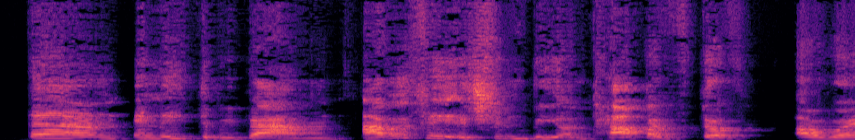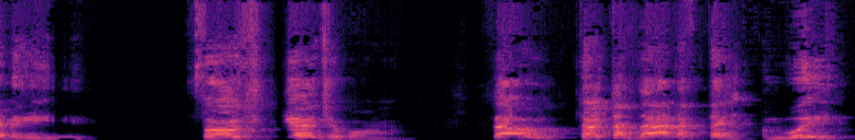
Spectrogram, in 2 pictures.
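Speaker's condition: Profoundly deaf, born profoundly deaf

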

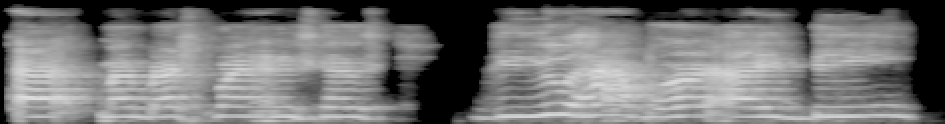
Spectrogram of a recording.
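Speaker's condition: Impaired speech, cerebral palsy; older adult, formerly used walker, broke legs, now uses wheelchair; still able to speak

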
